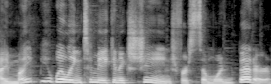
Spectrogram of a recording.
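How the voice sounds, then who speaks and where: A woman does a put-on character voice, high-pitched with very wide pitch swings, as faint music plays in the background. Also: moderate pace. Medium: read story. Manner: sly, mock-sweet.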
